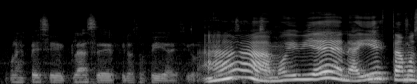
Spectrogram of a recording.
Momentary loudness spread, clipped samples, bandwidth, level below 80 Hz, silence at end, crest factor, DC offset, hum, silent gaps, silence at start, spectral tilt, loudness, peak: 18 LU; under 0.1%; 12.5 kHz; -64 dBFS; 0 s; 16 dB; under 0.1%; none; none; 0.1 s; -6 dB/octave; -20 LUFS; -6 dBFS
